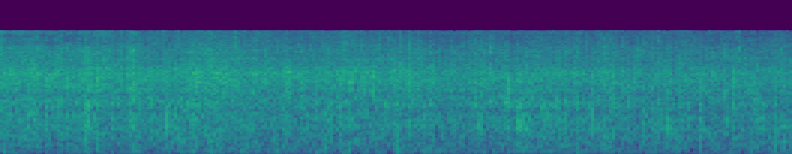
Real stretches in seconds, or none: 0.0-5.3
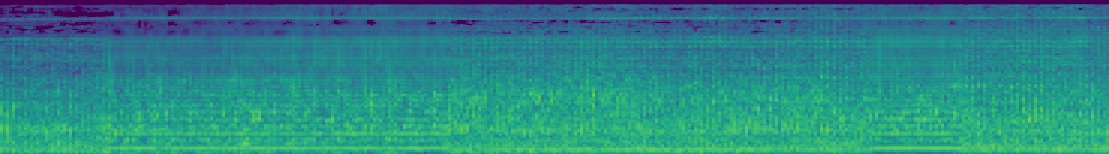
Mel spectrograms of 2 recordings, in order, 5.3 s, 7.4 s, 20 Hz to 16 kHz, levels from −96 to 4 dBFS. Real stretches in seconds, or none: 0.0-0.7; 3.0-5.8; 6.4-7.4

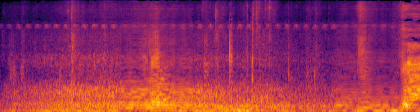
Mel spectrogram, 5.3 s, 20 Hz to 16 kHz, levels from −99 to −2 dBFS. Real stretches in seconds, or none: 0.0-1.5; 2.4-4.2

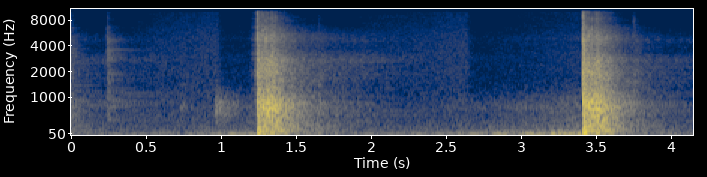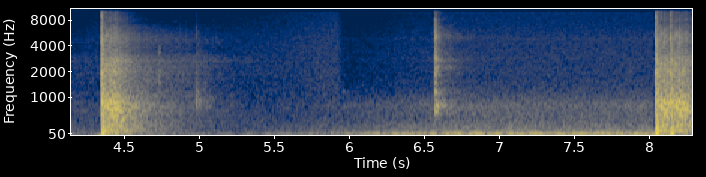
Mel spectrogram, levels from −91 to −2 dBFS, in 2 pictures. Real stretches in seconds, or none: 0.0-1.2; 2.2-8.3

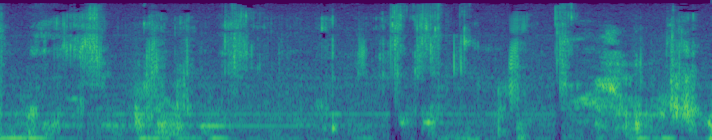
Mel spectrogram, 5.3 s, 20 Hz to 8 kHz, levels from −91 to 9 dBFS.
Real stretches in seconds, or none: 0.0-5.3

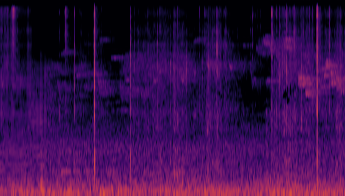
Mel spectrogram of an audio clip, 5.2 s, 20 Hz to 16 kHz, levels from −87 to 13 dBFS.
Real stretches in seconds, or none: 0.7-5.2

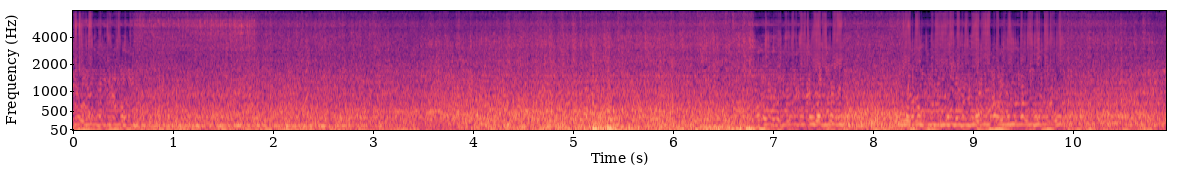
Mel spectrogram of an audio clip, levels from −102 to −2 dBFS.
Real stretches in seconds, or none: 0.6-6.8; 7.7-8.3; 9.9-10.9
